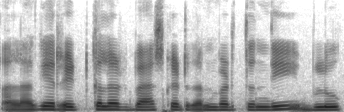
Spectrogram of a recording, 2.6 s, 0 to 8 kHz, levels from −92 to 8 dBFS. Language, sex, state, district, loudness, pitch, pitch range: Telugu, female, Andhra Pradesh, Chittoor, -13 LUFS, 200 Hz, 195-215 Hz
